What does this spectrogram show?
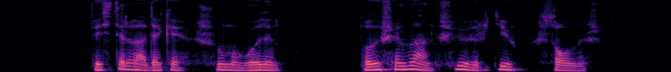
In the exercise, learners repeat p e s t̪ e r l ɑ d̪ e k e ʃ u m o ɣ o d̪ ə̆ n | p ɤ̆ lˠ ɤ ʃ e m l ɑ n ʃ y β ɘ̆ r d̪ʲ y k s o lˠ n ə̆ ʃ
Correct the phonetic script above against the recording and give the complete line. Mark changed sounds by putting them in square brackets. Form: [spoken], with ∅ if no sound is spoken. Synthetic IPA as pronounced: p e s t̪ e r l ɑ d̪ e k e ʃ u m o ɣ o d̪ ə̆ [m] | p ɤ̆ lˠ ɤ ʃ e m l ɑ n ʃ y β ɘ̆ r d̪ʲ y k s o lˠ n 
